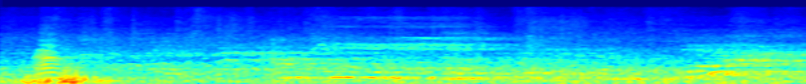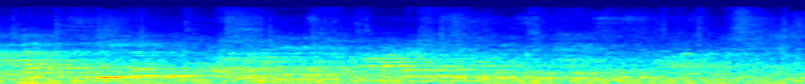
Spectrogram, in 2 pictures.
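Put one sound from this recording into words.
Adults talk quietly nearby in an echoing room.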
